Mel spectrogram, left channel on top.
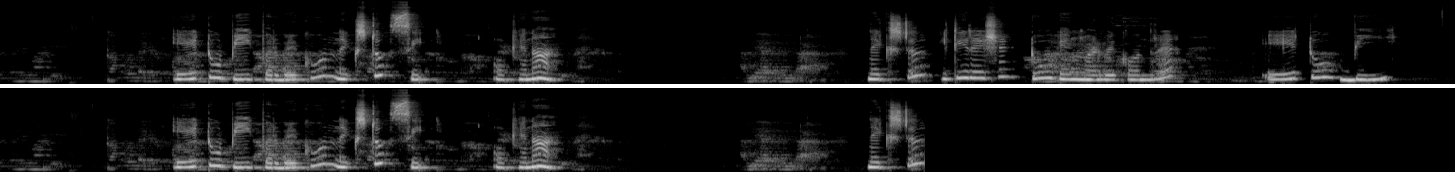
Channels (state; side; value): drops out; right; at 9.2 s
